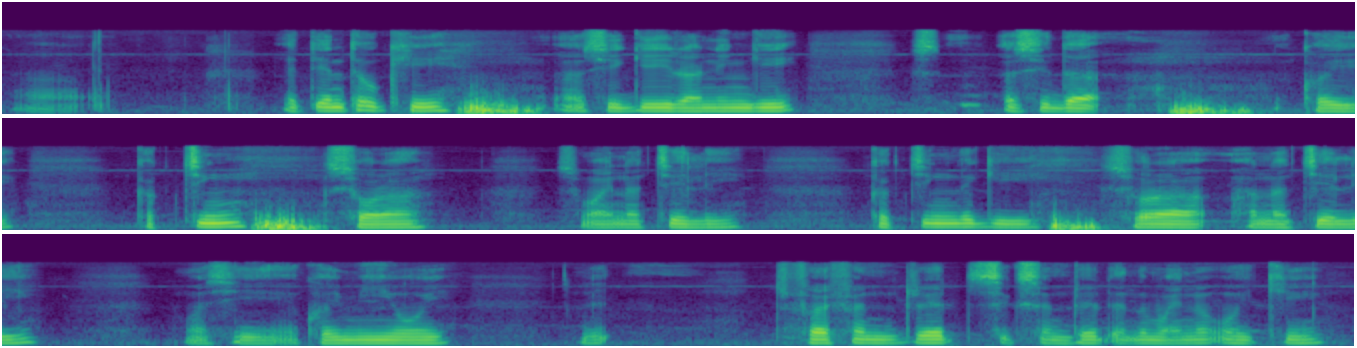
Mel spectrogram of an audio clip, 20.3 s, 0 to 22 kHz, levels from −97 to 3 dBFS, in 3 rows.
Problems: background sounds at intervals, background conversations at intervals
